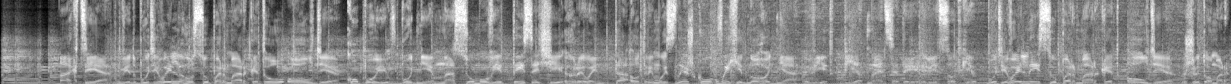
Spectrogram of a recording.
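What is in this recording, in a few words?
ukrainian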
